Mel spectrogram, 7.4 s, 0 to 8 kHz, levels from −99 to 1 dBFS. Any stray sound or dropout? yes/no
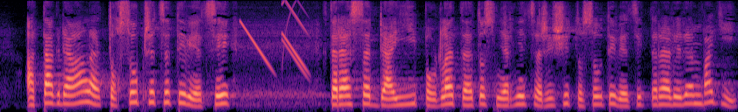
yes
